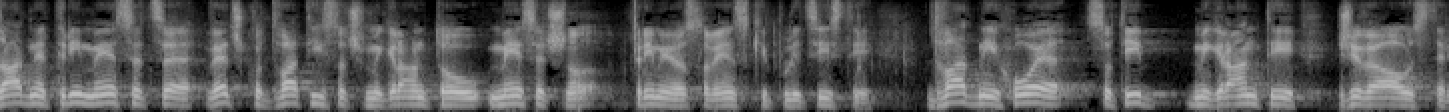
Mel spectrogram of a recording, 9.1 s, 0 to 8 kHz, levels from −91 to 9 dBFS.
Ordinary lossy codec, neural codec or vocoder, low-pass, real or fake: none; none; none; real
